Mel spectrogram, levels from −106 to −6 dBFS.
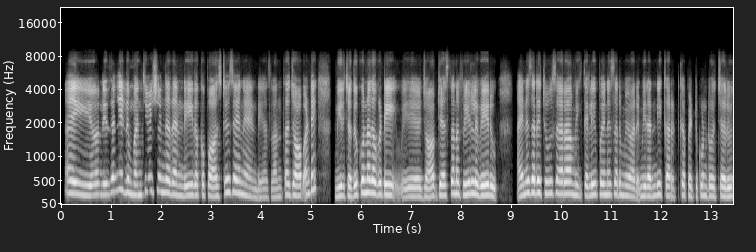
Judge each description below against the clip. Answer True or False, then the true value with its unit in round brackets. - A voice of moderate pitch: False (215 Hz)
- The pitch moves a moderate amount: True (3.5 semitones)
